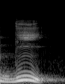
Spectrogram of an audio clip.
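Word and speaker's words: the: और वो जब इंटरव्यू दे रही थी बच्ची, तो उसमें वो आर्टिकल दी का बहुत ही ज़्यादा, दी या दा, इसको इस तरह से आप प्रोनाउंसिएट कर सकते हैं दोनों तरह से, तो वो उसका फ्रीक्वेंट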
